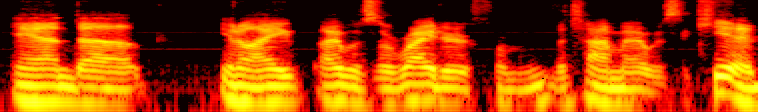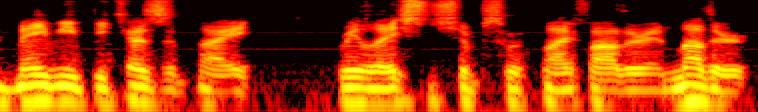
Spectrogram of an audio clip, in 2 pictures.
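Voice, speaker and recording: An older man with a low voice talks as a radio guest, thoughtful and measured, often restarting his sentences. The sound is dry and close, with no room around it. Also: steady tone, a bit bright, no echo, poor audio. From Missouri and Louisiana, US. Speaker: author guest. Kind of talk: casual interview talk.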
